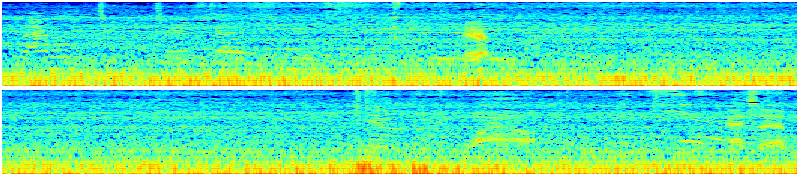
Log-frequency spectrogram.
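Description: Steady low road and engine rumble heard inside a moving car's cabin, swelling briefly about eight seconds in.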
